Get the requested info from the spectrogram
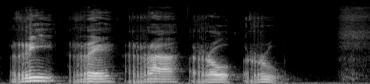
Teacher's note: The initial R is also trilled.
